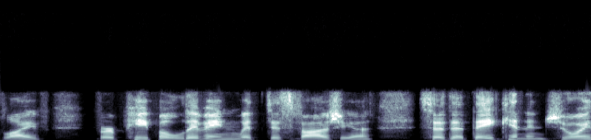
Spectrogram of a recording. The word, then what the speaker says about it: dysphagia: Her goal, which is a fabulous goal, is to improve the quality of life for people living with dysphagia so that they can enjoy their food and eat with dignity.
